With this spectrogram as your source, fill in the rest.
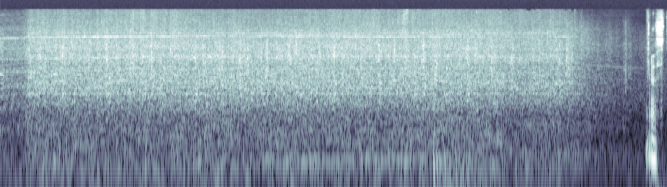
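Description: A road milling machine's engine rumbles steadily.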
